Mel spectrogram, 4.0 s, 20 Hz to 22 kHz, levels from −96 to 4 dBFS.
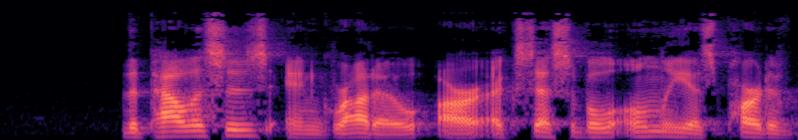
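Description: Listening to the speech carefully, nothing technical stood out.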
